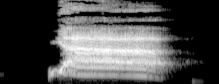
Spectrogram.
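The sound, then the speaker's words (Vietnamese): An agonized groaning cry from people caught in a deadly fantasy battle: a single sustained, strained wail about a second long, starting with a quick upward push and then held steady before cutting off, heard alone. “Những tiếng kêu thảm thiết thê lương liên tiếp vang lên.”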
